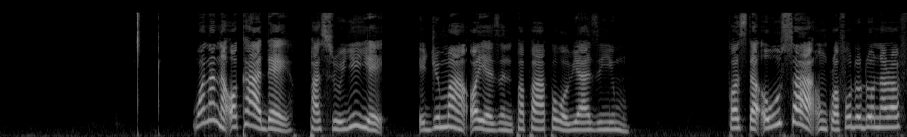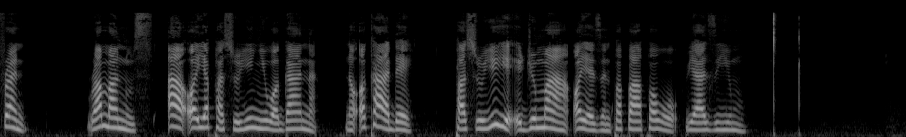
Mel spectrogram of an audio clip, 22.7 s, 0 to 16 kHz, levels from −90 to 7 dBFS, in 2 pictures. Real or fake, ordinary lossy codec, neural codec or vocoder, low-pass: real; MP3, 48 kbps; none; 14.4 kHz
